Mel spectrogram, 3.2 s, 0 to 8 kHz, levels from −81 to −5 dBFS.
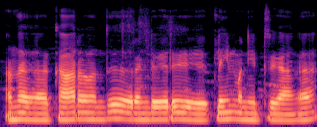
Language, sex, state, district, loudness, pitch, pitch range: Tamil, male, Tamil Nadu, Kanyakumari, -17 LUFS, 115 Hz, 110-120 Hz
